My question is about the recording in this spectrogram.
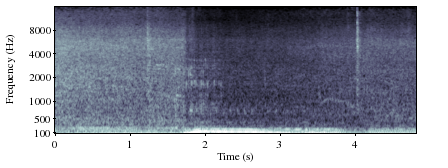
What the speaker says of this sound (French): Voilà ce que donne un démarrage du W12 de la Bentley.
